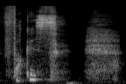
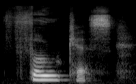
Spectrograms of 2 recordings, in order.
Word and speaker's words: focus: starts to sound like fuckus all right so here try to really think about having a round O Focus try to elongate that first syllable o so it will sound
